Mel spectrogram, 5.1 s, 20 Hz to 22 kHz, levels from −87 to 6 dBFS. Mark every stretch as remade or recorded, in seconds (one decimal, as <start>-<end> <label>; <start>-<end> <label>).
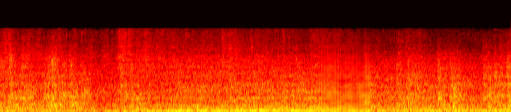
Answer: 0.0-3.2 recorded; 3.2-3.7 remade; 3.7-5.1 recorded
